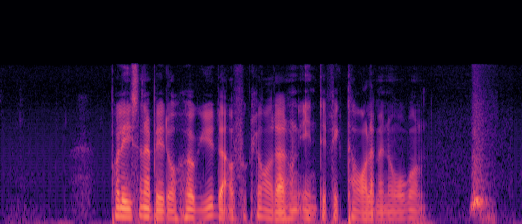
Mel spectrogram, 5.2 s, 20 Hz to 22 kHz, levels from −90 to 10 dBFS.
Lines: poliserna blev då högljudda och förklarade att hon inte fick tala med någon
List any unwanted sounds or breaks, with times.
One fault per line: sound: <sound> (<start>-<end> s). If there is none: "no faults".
sound: whoosh (4.7-5.0 s)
